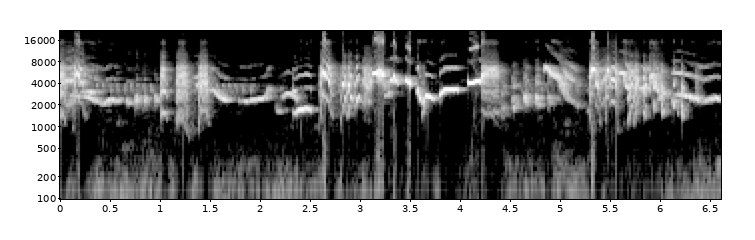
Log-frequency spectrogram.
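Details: Kacer, the White-rumped shama, from a Cirebon breeding farm, singing a varied nonstop song of harsh chattering bursts mixed with looping whistled slurs and trills.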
